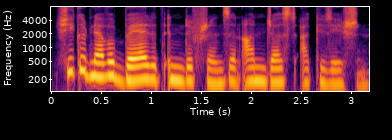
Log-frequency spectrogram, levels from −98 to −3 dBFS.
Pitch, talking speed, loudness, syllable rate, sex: 190 Hz, 170 wpm, -19 LUFS, 5.9 syllables/s, female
